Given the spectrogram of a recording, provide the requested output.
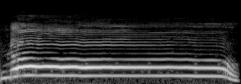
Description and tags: nooo with formant shift 2
request, long-no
